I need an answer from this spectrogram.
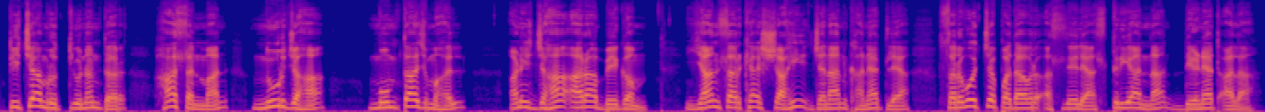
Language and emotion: Marathi, neutral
